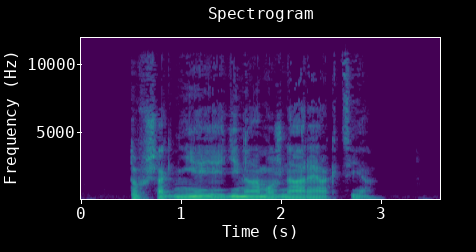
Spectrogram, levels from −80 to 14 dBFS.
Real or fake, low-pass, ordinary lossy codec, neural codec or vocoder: real; 10.8 kHz; Opus, 64 kbps; none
